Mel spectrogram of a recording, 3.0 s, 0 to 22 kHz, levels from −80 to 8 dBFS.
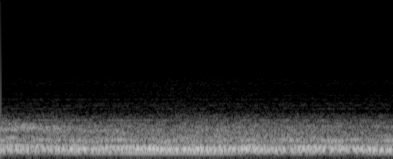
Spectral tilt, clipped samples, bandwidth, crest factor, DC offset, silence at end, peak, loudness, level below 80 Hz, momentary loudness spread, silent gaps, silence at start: -14 dB/octave; under 0.1%; 1.8 kHz; 12 dB; under 0.1%; 0 s; -8 dBFS; -22 LUFS; -60 dBFS; 3 LU; none; 0 s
